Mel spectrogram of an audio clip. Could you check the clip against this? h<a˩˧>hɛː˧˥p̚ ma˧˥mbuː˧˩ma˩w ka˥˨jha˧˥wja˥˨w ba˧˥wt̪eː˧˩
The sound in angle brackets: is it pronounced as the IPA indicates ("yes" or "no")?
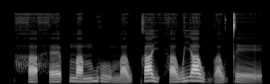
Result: no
